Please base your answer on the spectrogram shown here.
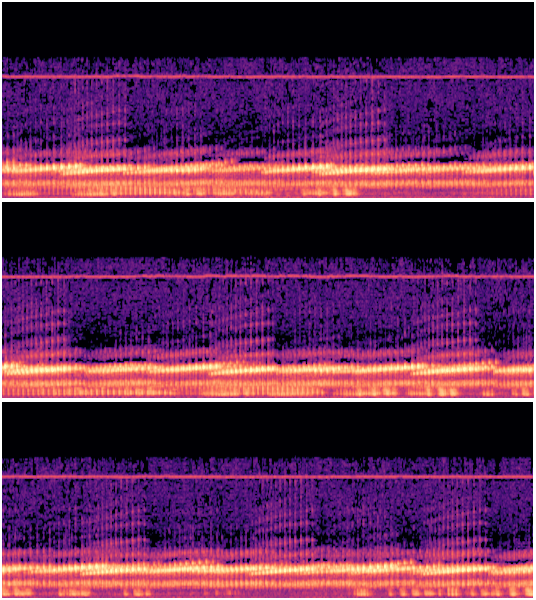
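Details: Spring frog chorus at dusk from the Sandhills of Nebraska, where lakes and ponds dot the dunes: many callers trill in a steady high wash, with pulsed bursts rising and falling every couple of seconds and lower rattling notes beneath.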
